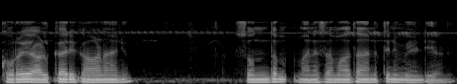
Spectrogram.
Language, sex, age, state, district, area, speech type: Malayalam, male, 18-30, Kerala, Wayanad, rural, spontaneous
